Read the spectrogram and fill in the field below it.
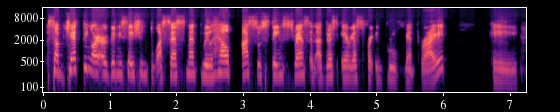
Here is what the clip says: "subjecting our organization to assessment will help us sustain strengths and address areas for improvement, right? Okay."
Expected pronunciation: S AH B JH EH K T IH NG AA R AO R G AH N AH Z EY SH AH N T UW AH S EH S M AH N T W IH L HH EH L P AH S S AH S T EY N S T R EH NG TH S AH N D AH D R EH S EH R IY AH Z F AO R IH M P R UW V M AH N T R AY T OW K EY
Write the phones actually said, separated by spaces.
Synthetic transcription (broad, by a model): S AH B JH EH K T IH NG AA R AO R G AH N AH S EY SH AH N T UW AH S EH S M AH N T W IH L HH EH L P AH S S AH S T EY N S T R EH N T S AH N D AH D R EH S EH R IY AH S F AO R IH M P R UW V M AH N T R AY T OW K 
